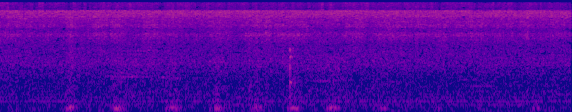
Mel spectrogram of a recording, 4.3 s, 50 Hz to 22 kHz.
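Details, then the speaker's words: Moss TF series ceiling fan (New Fan Ltd N-101 C) on a solid-state variable speed control: a very faint steady motor hum with soft irregular thumps, quieter than the lights and living-room quiet, running normally. "I hear it. Well, it's very faint. I hear the lights more than this Yeah. fan."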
